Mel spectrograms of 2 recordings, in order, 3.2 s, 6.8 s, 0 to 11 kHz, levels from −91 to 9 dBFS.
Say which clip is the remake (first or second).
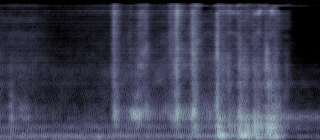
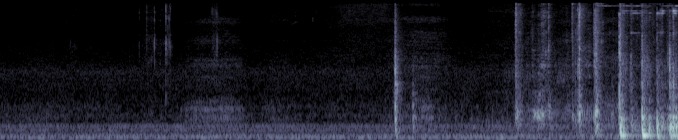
first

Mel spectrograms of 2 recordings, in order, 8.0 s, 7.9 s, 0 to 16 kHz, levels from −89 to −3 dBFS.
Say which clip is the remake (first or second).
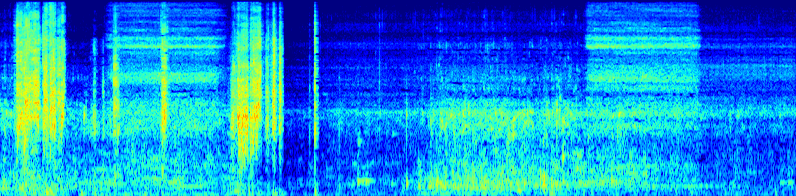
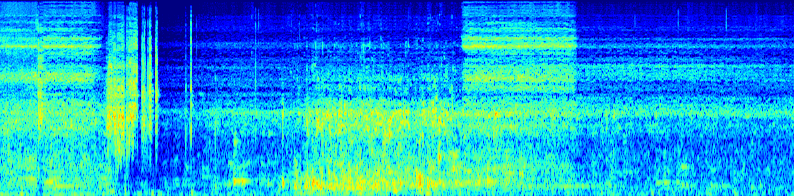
first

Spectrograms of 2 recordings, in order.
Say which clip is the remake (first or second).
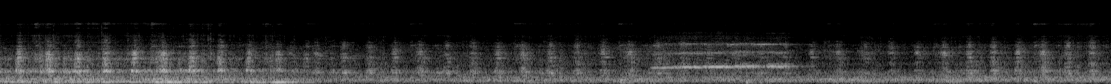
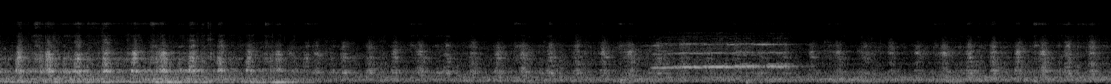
second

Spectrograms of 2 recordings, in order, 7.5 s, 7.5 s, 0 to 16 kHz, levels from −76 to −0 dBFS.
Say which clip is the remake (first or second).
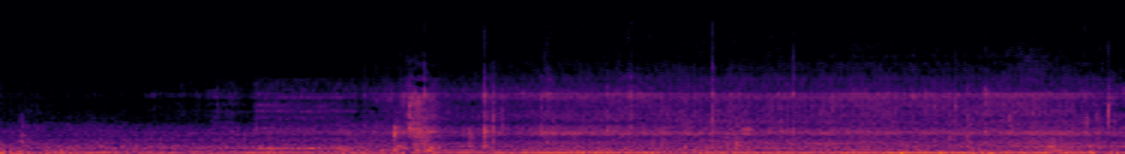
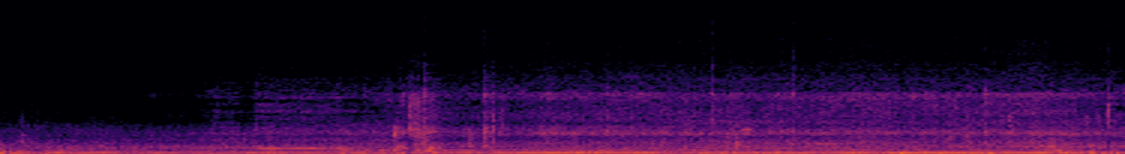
first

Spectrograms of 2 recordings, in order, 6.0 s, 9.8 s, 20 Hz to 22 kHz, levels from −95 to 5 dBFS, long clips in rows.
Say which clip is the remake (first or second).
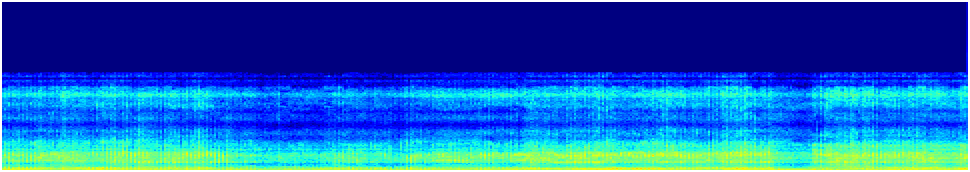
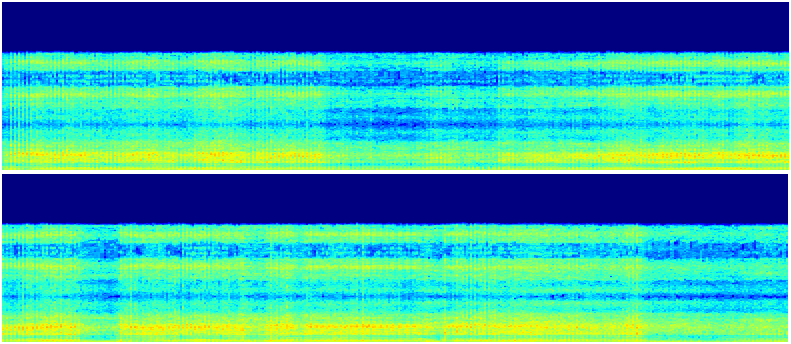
first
